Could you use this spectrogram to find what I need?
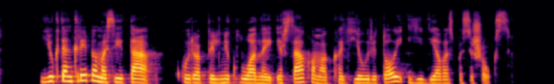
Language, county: Lithuanian, Vilnius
